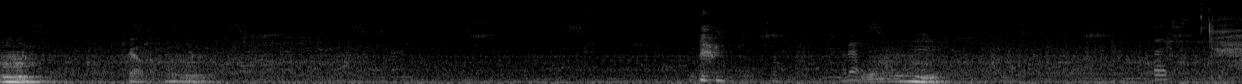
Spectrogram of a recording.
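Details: A lion at Siddharth Garden Zoo in Sambhajinagar gives deep, rumbling roar grunts in short bursts while turning toward the visitor, with a man talking in between; recorded 27 March 2026.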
